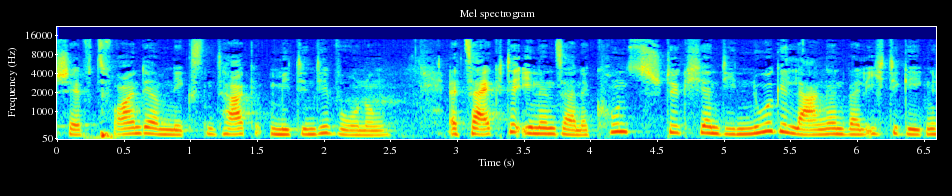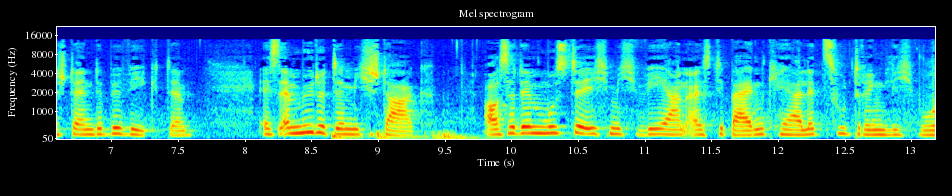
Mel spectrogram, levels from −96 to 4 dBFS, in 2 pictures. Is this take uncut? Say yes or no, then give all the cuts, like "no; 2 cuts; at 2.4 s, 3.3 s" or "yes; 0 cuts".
yes; 0 cuts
